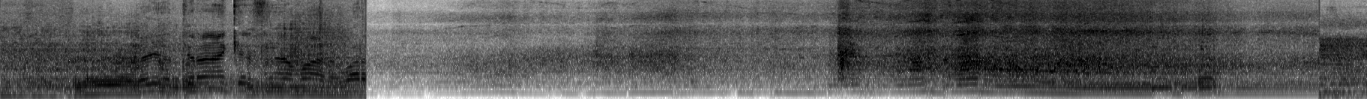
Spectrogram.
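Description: A rally car engine revs hard, rising and falling in pitch as it shifts gears.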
